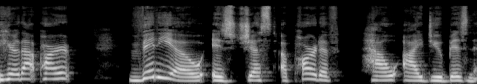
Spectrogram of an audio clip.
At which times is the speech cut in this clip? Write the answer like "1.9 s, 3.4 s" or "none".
none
